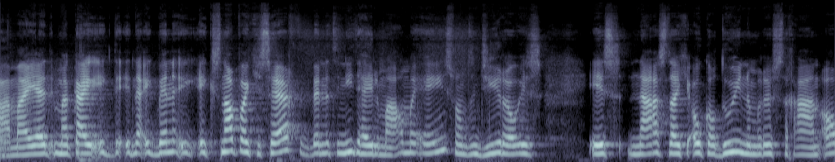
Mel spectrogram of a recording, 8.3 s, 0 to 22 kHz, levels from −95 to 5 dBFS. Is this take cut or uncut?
uncut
